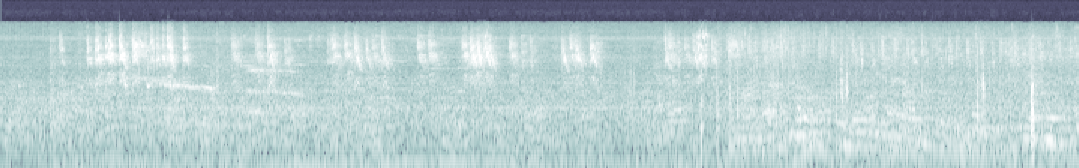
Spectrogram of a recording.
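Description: Small birds chirping in quick clustered bursts, with a few short falling whistled calls.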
